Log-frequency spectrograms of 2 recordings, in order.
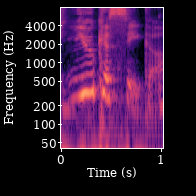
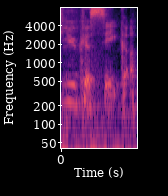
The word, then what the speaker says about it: Yukasika: It's Yukasika. Yeah. It's Yukasika. That's how Billy wanted that to be pronounced.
